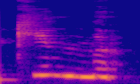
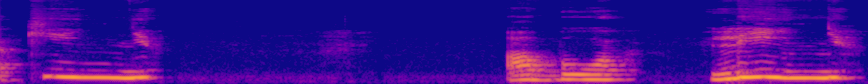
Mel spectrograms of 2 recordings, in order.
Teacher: А м'яко, як кінь, бо ми ж кажемо не кін, а кінь або лінь. То тут буде дві м'яких приголосних.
